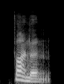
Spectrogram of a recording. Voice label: "phonon", Indian; Dictionary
